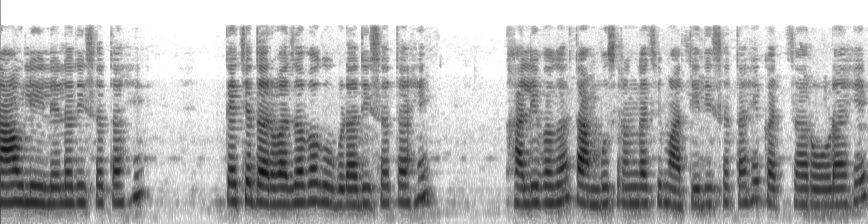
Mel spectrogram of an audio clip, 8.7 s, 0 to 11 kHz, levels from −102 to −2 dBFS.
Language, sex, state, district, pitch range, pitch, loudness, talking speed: Marathi, female, Maharashtra, Sindhudurg, 205-220 Hz, 215 Hz, -21 LUFS, 140 wpm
